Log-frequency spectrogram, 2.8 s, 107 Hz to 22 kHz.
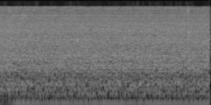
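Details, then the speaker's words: EOS EAP12F 12000 BTU portable air conditioner at maximum fan speed: steady even airflow hiss with a constant low hum, no rattles or knocks; normal running noise. "Então esse ruído dele em funcionamento normal, na velocidade máxima do ventilador."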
